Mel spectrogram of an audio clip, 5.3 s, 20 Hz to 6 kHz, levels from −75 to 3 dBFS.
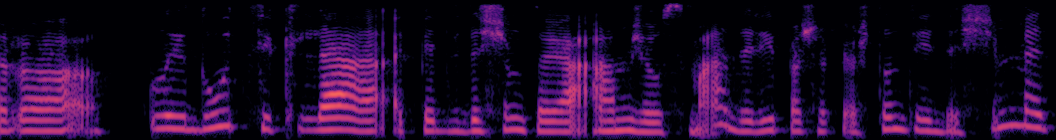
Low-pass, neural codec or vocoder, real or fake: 5.4 kHz; vocoder, 22.05 kHz, 80 mel bands, HiFi-GAN; fake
